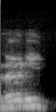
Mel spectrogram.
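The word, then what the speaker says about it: learning: லேர்னிங் லேர்னிங் யாரு ஆர் உச்சரிக்க கூடாது லேர்னிங் லேர்னிங் லேர்னிங்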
